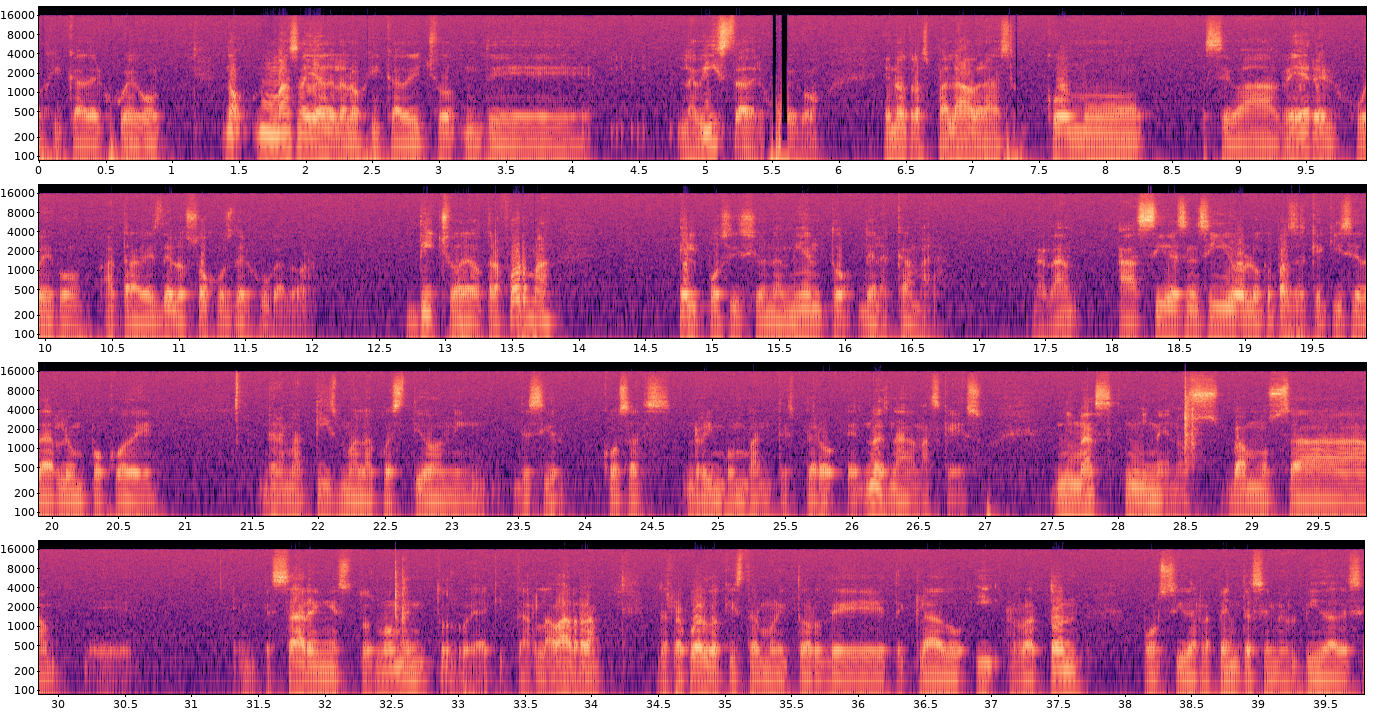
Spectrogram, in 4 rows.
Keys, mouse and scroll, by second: 28.5 n, 30.9 click, 32.6 n.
